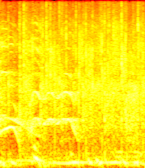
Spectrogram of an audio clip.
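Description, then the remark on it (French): An audience applauds at the close of a rock radio show with acoustic live performances: a steady, dense patter of many hands clapping throughout, with a few rising and falling whistle-like tones and crowd voices mixed in early on. “Allez, bon week-end et on terminera en applaudissant et en remerciant”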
